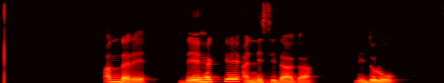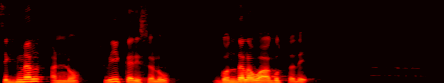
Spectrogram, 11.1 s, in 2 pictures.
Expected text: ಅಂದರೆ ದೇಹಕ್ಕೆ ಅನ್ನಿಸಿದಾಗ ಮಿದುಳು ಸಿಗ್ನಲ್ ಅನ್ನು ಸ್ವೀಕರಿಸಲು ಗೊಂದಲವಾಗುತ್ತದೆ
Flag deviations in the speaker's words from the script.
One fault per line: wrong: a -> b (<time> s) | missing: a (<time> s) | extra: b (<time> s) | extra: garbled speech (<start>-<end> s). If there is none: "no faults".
no faults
